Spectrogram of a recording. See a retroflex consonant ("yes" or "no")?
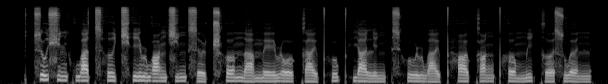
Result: yes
